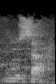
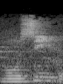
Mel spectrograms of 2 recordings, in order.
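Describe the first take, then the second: First: The name ends in a long a. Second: The name ends in an i sound. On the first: The speaker calls it right. "tetap dia Musa" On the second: The speaker calls it wrong. "Tidak boleh musi"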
